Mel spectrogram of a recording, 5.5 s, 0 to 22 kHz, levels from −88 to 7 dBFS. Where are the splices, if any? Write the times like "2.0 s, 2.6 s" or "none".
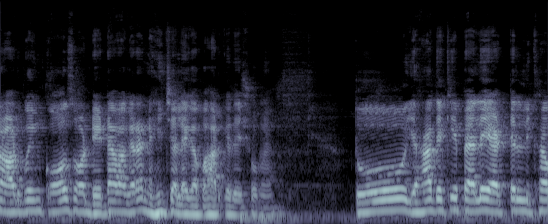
none

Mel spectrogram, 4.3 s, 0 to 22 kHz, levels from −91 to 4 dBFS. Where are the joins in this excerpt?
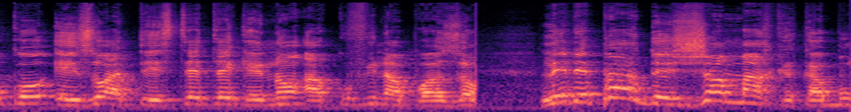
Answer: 2.5 s

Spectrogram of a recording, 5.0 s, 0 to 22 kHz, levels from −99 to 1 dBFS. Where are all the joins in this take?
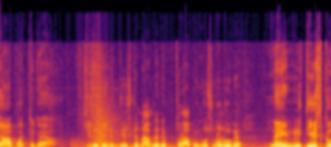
1.3 s

